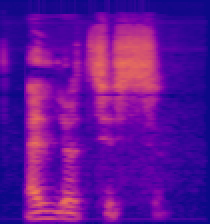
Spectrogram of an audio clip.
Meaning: second-person singular present/imperfect subjunctive of allotir
- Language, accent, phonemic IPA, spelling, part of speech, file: French, Canada, /a.lɔ.tis/, allotisses, verb, LL-Q150 (fra)-allotisses.wav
